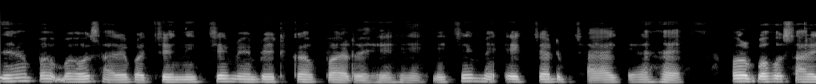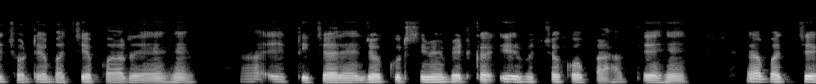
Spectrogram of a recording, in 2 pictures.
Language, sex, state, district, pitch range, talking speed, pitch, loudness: Hindi, male, Bihar, Jahanabad, 105-120 Hz, 175 wpm, 115 Hz, -19 LUFS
